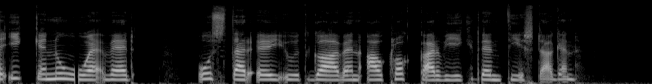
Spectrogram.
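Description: Brief silences cut into the speech at 0.75 to 0.79 s and 4.79 to 4.82 s, about 42 and 32 ms, four seconds apart: gaps at joins of encoded pieces, where untrimmed encoder delay and padding remain.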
